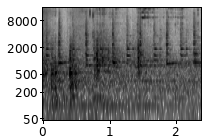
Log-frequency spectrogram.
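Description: A quiet pause at a bar counter with a few faint, light clicks from glassware and bar items being handled.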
